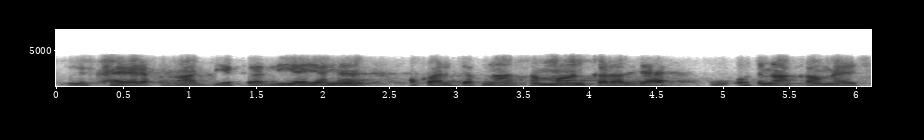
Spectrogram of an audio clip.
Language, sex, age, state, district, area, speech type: Maithili, male, 30-45, Bihar, Purnia, rural, conversation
